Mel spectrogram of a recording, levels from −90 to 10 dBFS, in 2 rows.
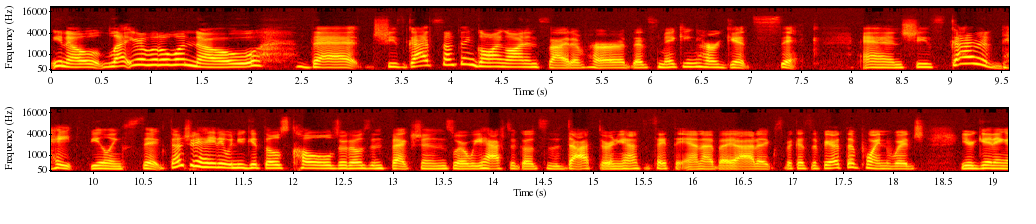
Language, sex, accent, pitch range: English, female, American, 155-205 Hz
